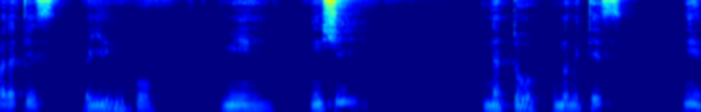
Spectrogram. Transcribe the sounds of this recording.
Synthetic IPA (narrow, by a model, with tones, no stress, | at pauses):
a˧ɾa˦te˦˧s | ba˨ji˨ɾi˨ni˨ko˦ | mi˧ | i˦ʃi˦n | i˨na˨to˨ku˨no˧mi˧te˦s | ni˦˨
